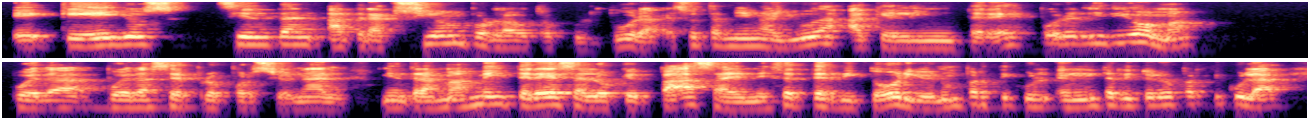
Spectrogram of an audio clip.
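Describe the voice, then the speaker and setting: A man presenting research findings in an academic discussion, speaking in a measured, explanatory way with frequent restarts. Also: medium pitch. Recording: roomy echo.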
